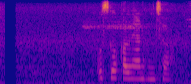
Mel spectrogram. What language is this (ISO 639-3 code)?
nep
